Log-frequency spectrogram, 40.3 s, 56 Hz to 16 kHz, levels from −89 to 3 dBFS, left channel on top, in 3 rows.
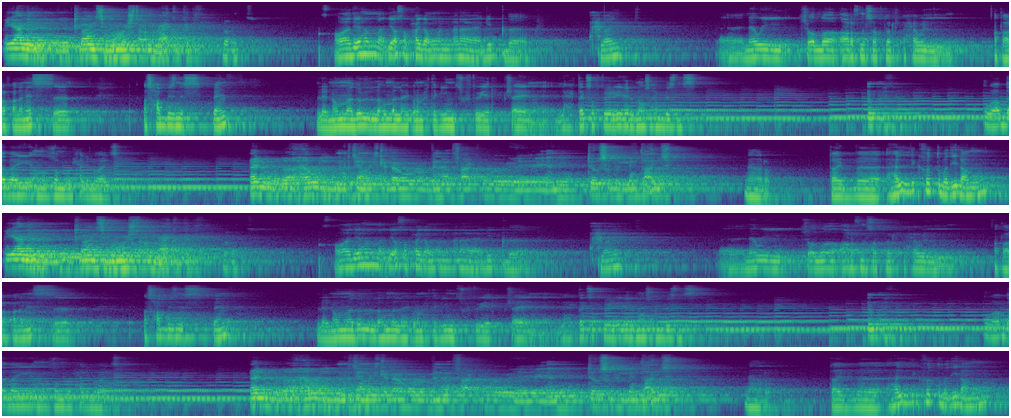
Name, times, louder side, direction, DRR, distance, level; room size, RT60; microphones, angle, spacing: voice 1, 0.0-2.6 7.8-8.0 25.0-25.2 30.1-35.8, left 1 dB, 40° left, 1 dB, 1.7 m, -19 dB
voice 2, 4.4-7.0 8.0-8.3 9.5-12.7 13.3-14.4 15.3-16.4 17.6-22.6 26.5-28.4 36.7-37.1 37.9-40.0, left 4 dB, 90° left, 8 dB, 0.6 m, -22 dB
sound 1, 21.1-30.2, equal, 20° left, 0.7 m, -28 dB
21.0 x 9.7 x 4.6 m, 2.7 s
head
